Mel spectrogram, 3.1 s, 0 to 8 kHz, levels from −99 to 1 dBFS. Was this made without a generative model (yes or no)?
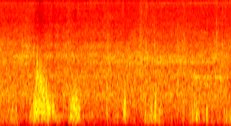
yes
